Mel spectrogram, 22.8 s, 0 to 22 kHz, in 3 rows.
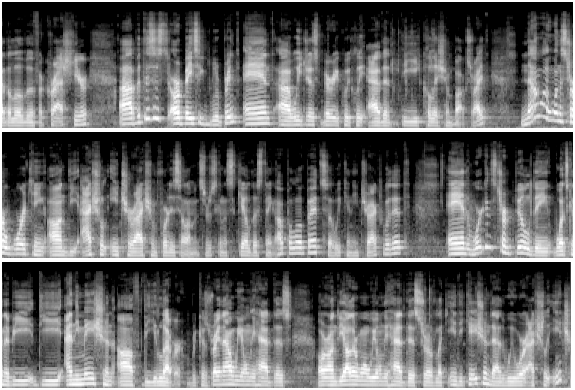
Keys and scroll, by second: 1.8-2.8 typing, 4.9-5.5 typing, 9.3 r, 12.4 w, 20.7 Delete.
